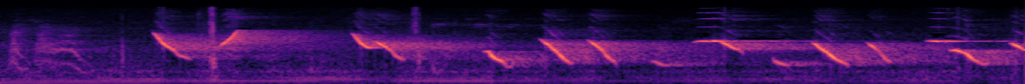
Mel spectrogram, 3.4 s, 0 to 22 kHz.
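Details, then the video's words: Mimicking lyrebird song of Australian forests: a rapid series of loud, clear descending whistled slurs, roughly eight in three seconds, each dropping steeply in pitch, with a faint low hum beneath. "Tembakan Lyrebird gacor 1001 macam suara"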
